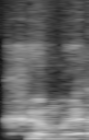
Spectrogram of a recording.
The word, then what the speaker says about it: Khmer: even the king sometimes are called kumar i don't know how to pronounce the word khmer so i'm going with that man absolutely right that uh you got it perfectly correct these are the people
